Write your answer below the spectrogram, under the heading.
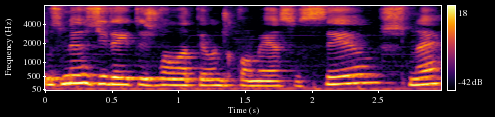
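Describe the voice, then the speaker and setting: Over music in the background and with audible room echo, a woman with a fairly high voice talks at a fairly slow pace using lively intonation. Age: 60s. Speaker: vice mayor. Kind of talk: interview.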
